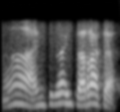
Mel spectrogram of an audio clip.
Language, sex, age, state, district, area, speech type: Tamil, female, 60+, Tamil Nadu, Kallakurichi, urban, conversation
